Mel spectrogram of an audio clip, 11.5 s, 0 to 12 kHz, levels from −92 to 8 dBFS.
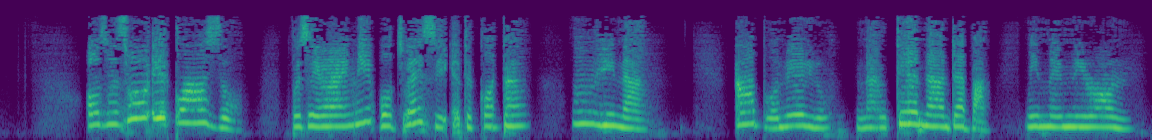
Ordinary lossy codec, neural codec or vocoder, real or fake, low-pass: MP3, 32 kbps; codec, 44.1 kHz, 0.9 kbps, DAC; fake; 10.8 kHz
